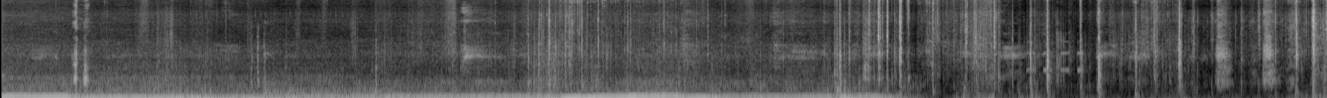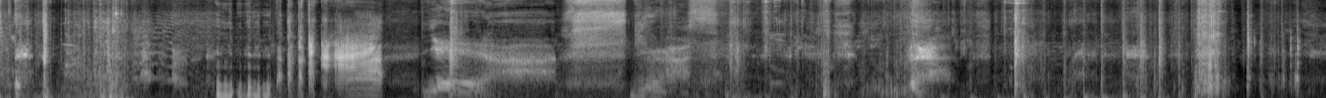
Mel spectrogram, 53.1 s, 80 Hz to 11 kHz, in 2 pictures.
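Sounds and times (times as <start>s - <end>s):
car engine rumble: 0.0s - 19.9s
keys jangling: 7.9s - 24.0s, 41.0s - 44.8s, 45.5s - 47.5s, 50.4s - 52.1s.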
